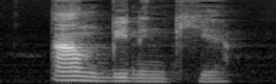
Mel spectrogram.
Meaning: diminutive of aanbieding
- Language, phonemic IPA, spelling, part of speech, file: Dutch, /ˈambidɪŋkjə/, aanbiedinkje, noun, Nl-aanbiedinkje.ogg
